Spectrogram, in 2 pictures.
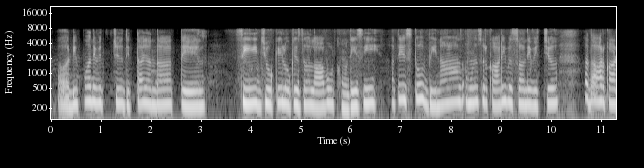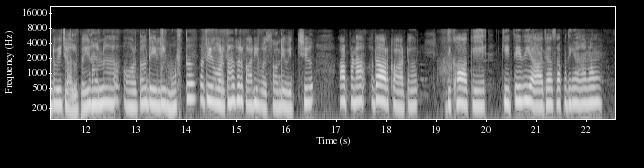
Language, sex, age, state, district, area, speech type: Punjabi, female, 18-30, Punjab, Fatehgarh Sahib, rural, spontaneous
